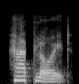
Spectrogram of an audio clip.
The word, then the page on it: haploid: Indian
